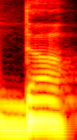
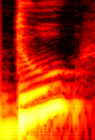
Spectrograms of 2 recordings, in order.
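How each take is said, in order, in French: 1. La voyelle est un o ouvert. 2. La voyelle est un o fermé. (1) "Ça devient un O ouvert" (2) "je dis pas do"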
